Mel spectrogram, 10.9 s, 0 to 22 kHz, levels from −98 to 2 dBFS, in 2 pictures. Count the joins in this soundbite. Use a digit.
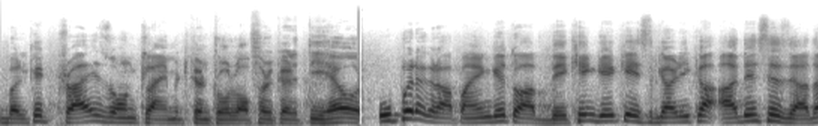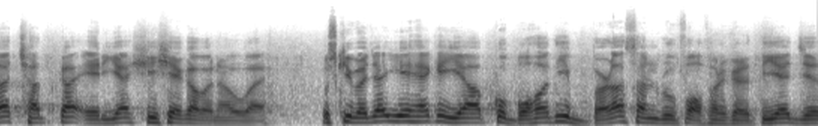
1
